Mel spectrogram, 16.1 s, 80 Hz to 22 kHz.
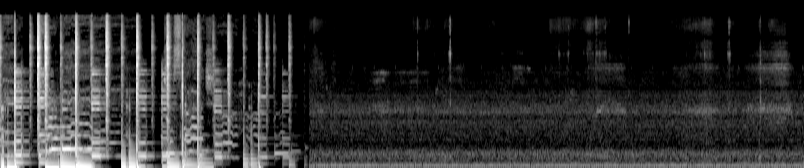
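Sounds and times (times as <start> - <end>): low background hum: 1.0 - 16.0.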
